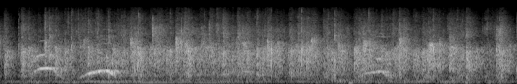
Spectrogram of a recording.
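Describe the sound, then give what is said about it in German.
Sustained audience applause for a guest on stage whose charity project helps a café, a dense wash of many hands clapping at steady volume throughout, with a few brief whoops or cheers rising above the clapping. “Ein Applaus”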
